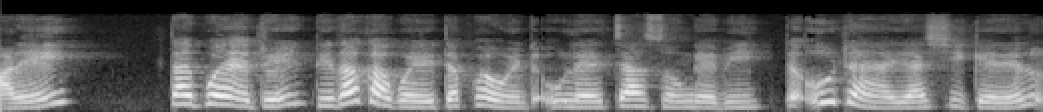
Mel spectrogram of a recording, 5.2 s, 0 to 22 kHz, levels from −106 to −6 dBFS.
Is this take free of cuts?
no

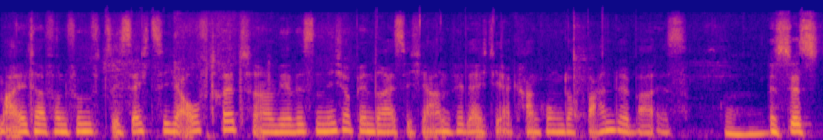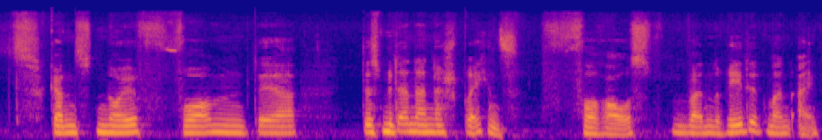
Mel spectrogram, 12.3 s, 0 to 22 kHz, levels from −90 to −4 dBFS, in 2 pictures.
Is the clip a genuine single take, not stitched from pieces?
yes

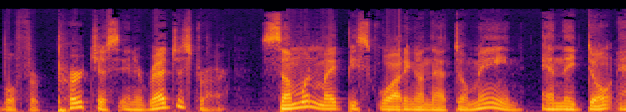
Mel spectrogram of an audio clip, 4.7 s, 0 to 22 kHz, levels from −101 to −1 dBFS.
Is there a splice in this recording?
no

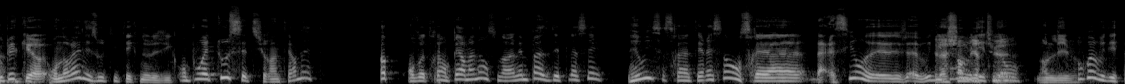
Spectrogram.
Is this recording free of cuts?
no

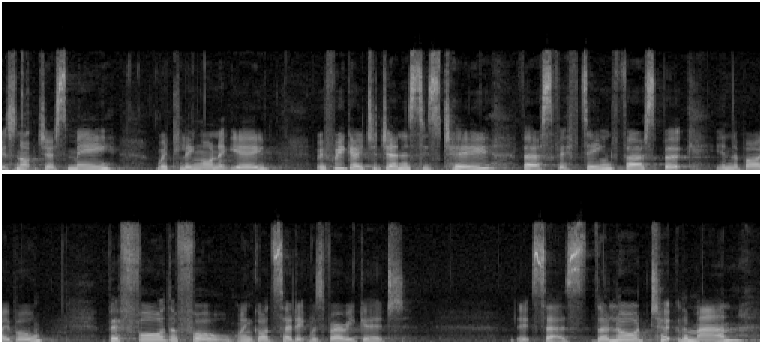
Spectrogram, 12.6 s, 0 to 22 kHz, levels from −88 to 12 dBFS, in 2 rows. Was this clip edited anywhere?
no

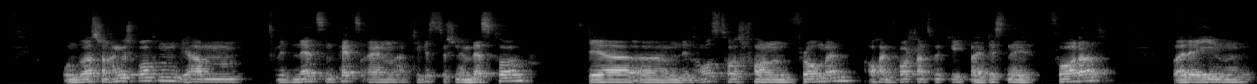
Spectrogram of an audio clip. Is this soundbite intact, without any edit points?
yes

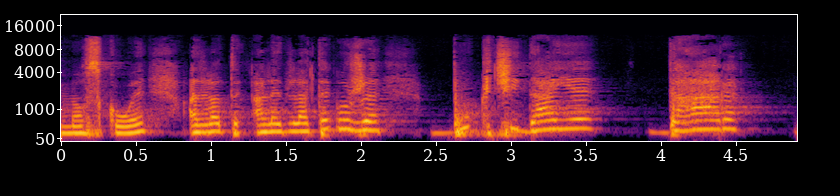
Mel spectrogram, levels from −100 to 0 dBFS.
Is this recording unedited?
yes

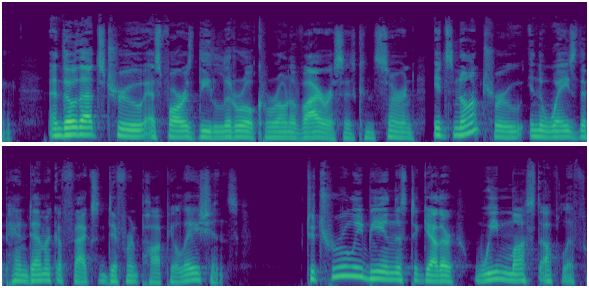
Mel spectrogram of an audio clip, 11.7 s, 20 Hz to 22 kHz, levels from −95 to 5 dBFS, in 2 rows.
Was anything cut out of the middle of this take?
yes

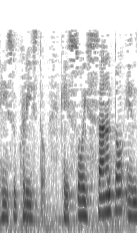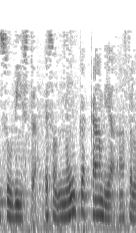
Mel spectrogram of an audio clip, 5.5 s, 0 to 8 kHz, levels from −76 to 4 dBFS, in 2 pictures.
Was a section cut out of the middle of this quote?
no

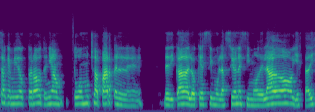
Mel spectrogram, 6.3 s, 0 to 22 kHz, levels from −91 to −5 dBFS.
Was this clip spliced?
no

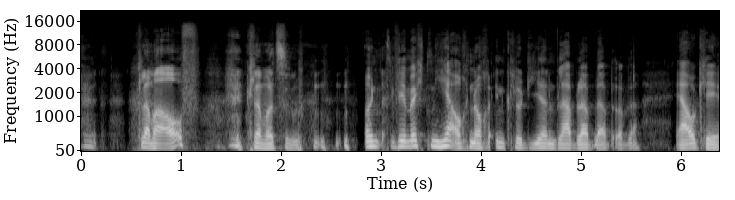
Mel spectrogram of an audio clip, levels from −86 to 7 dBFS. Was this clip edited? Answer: yes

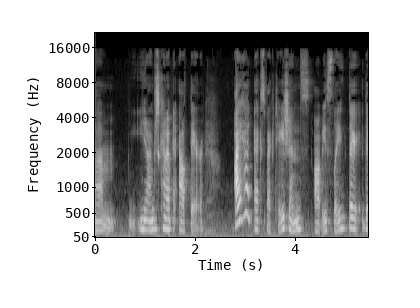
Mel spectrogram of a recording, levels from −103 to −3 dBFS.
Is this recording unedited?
no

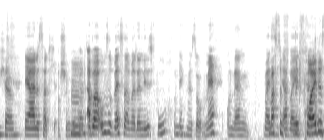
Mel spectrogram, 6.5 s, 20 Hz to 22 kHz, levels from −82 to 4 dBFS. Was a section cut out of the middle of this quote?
yes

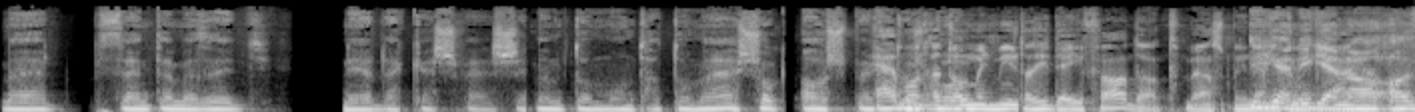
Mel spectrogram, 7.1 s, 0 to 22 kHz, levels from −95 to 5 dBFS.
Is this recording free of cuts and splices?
no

